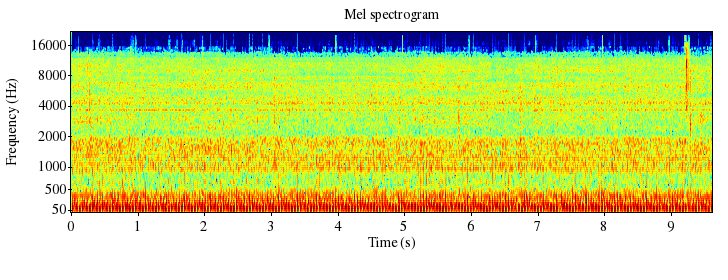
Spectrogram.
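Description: Motorcycle engine running steadily through Harriman State Park, a continuous loud mid-pitched drone with no pauses and no talking.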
